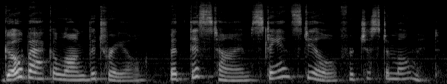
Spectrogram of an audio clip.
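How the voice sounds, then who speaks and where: A woman voicing the Earth as a wise, guiding storybook spirit, speaking emphatically with drawn-out phrase endings. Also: on the high side, animated. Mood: gently instructing. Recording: clear background noise.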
